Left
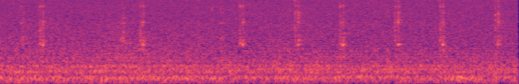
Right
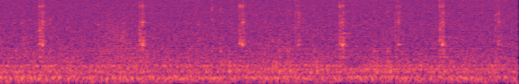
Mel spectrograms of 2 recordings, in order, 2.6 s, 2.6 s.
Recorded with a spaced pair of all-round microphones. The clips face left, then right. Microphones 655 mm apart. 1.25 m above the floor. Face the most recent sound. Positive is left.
No sound to turn to.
